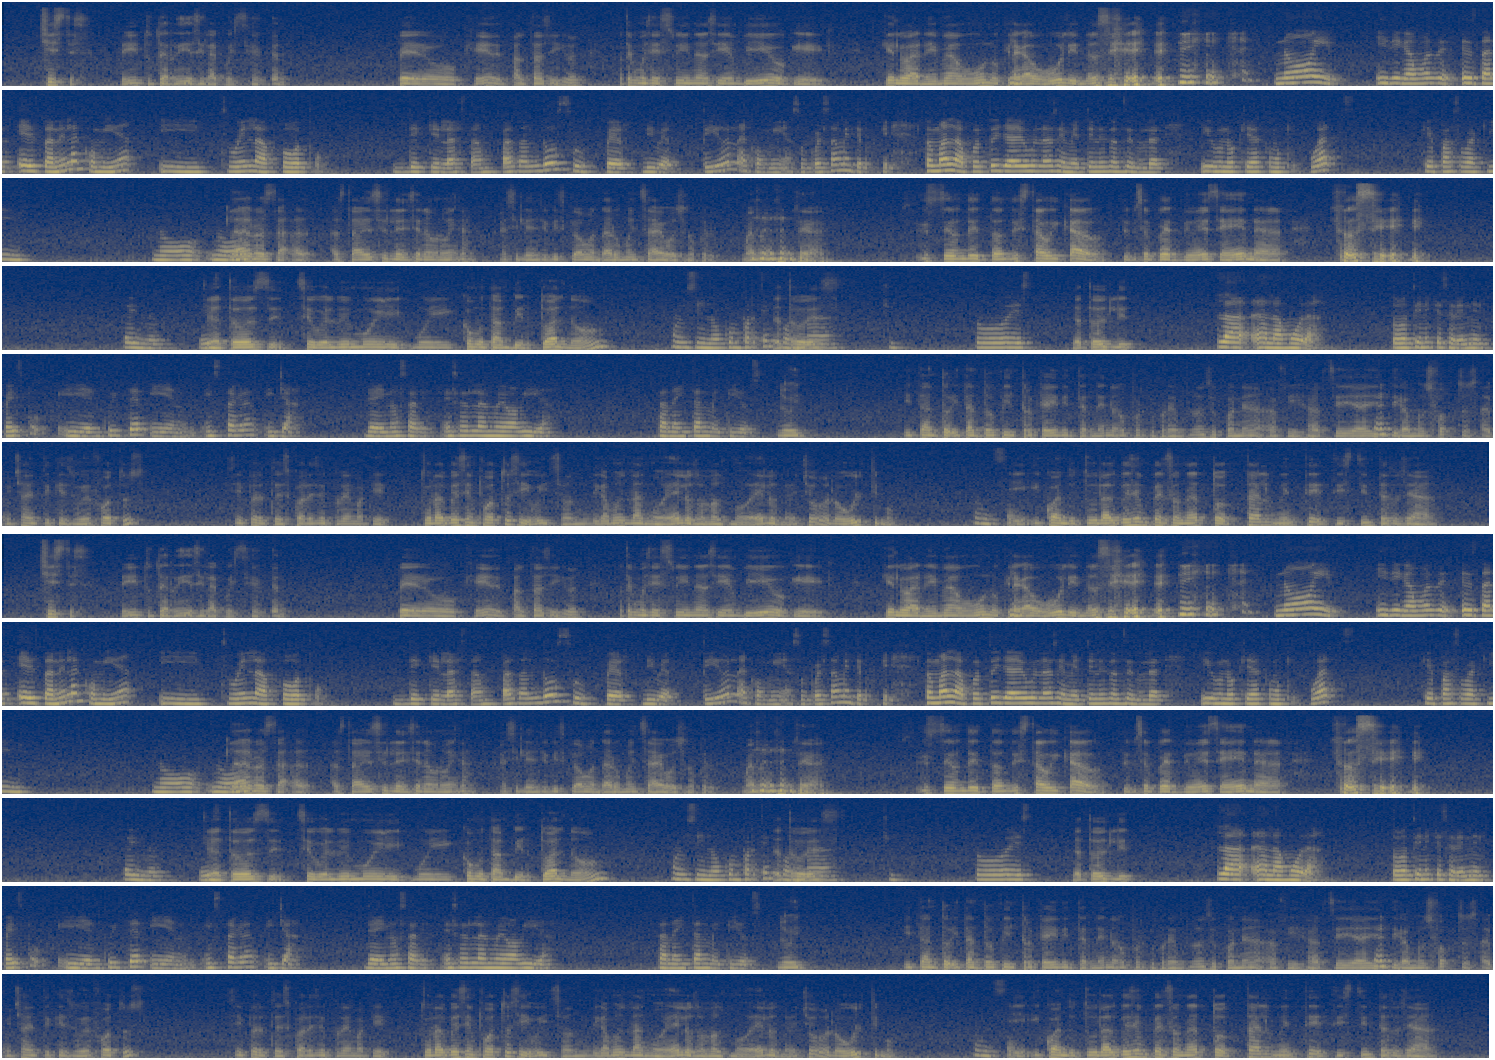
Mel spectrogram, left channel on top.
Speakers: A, on the left; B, on the right.
A: chistes, ¿sí? Tú te ríes
B: Y-
A: y la cuestión, pero ¿qué? Falta así, igual, falta como ese swing así en vivo, que, que lo anime a uno, que
B: <laughs>
A: le haga bullying, no sé. <laughs>
B: sí, No, y, y digamos, e- están, están en la comida y suben la foto de que la están pasando súper divertido en la comida, supuestamente, porque toman la foto y ya de una se meten es al celular y uno queda como que, ¿what? ¿Qué pasó aquí? No, no.
A: Claro, hasta, a- hasta a veces le dicen a uno, venga, haga silencio, que es que va a mandar un mensaje de voz, uno, pero, bueno,
B: <laughs>
A: o sea... ¿Usted dónde, dónde está ubicado? Se, se perdió de escena, <laughs> no sé.
B: Ay, no. Es,
A: Ya todo se, se vuelve muy, muy como tan virtual, ¿no?
B: uy, si no comparten
A: Ya
B: con
A: todo
B: nada,
A: es,
B: sí, todo es
A: ya todo es lit-
B: la, a la moda. Todo tiene que ser en el Facebook y en Twitter y en Instagram y ya. De ahí no sale. Esa es la nueva vida. Están ahí tan metidos.
A: no, y, y tanto, y tanto filtro que hay en internet, ¿no? Porque, por ejemplo, uno se pone a, a fijarse y hay,
B: <laughs>
A: digamos, fotos. Hay mucha gente que sube fotos, sí, pero entonces, ¿cuál es el problema? Que tú las ves en fotos y, uy, son, digamos, las modelos o los modelos, ¿no? De hecho, lo último.
B: Uy, sí.
A: Y, y cuando tú las ves en persona totalmente distintas, o sea,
